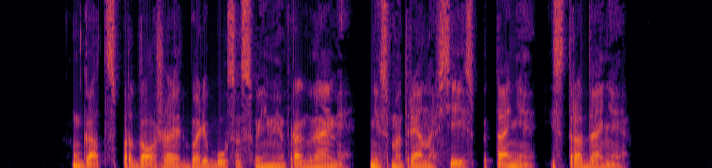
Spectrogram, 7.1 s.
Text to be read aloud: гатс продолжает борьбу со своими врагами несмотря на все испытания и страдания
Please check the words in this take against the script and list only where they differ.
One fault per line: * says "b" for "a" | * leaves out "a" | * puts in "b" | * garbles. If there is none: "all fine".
all fine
